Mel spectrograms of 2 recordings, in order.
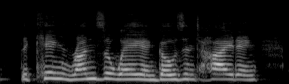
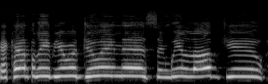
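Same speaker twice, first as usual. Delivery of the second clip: betrayed crowd; 8 semitones higher, 5 dB louder than usual. Retold or imitated. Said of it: "all the people are like".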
